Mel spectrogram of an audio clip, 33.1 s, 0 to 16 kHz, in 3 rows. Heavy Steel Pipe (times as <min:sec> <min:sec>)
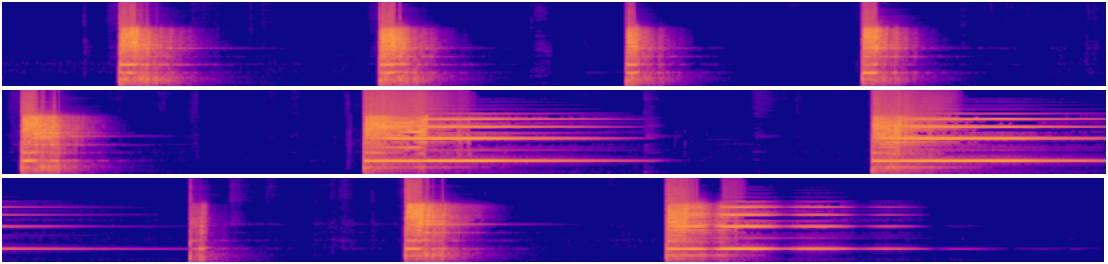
0:11.1 0:12.5, 0:14.6 0:17.7, 0:19.8 0:24.8, 0:25.4 0:27.3, 0:28.7 0:31.5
